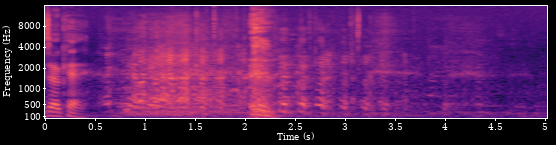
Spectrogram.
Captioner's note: laughter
